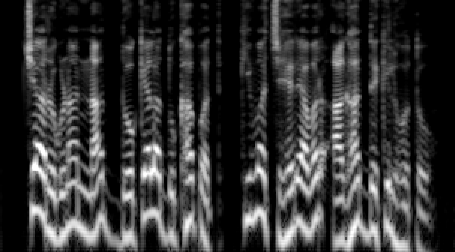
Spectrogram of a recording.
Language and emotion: Marathi, neutral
